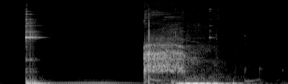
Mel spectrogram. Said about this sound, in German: So, mein Bier wurde mir gebracht. Ich habe es geöffnet. Cheerio.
